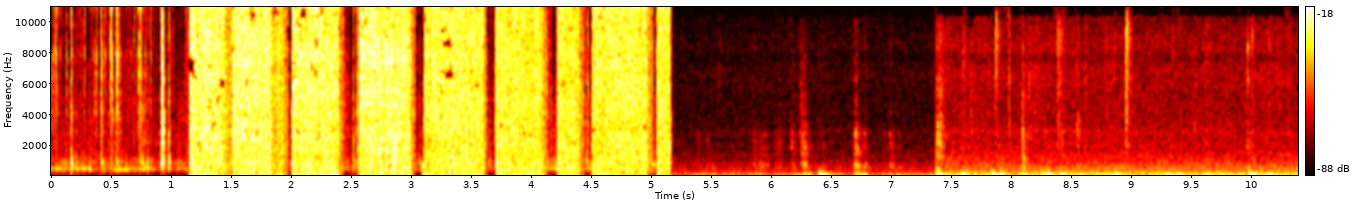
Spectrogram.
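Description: Static-like hiss that cuts in and out in short blocks for about five seconds, then stops dead; after a silent gap come faint clicks and low knocks of handling.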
